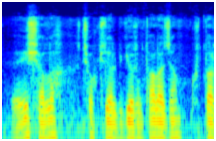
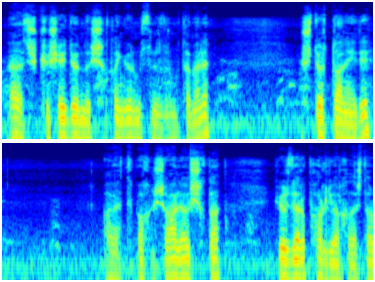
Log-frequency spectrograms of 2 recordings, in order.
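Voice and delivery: quiet, careful so the wolf stays; hushed voice; 8 dB quieter than usual. Real, not acted. Wolf close by, keeping voice down.

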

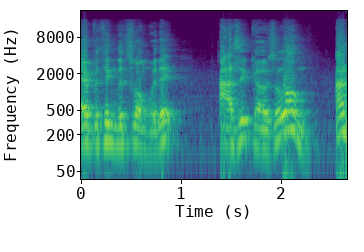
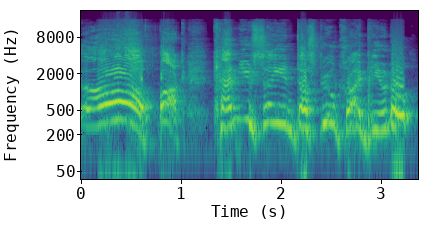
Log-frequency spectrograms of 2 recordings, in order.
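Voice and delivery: sharply higher, shocked cry of oh; high exasperated outburst; appalled outburst; 9 semitones higher than usual. Real, not acted. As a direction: recoil in mock horror. Outraged at boss's line.

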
